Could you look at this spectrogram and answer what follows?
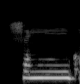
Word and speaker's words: शंख: तो यहाँ पे क वर्ग का प्रोनाउंसिएशन है तो इसका प्रोनाउंस क वर्ग का पंचमाक्षर है, इसलिए उसका प्रोनाउंसिएशन उंग होता है, शंख गंगा।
